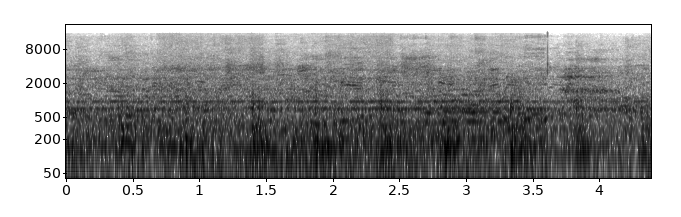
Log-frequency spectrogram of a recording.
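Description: Gym treadmill running under a person walking at a steep incline: a steady hum of motor and belt over a low rumble.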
